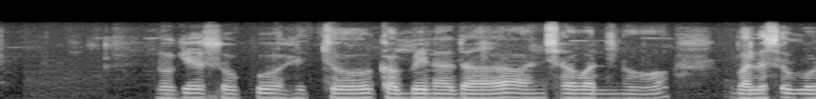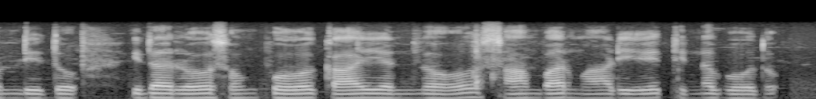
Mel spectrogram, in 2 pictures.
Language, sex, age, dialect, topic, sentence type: Kannada, male, 18-24, Mysore Kannada, agriculture, statement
